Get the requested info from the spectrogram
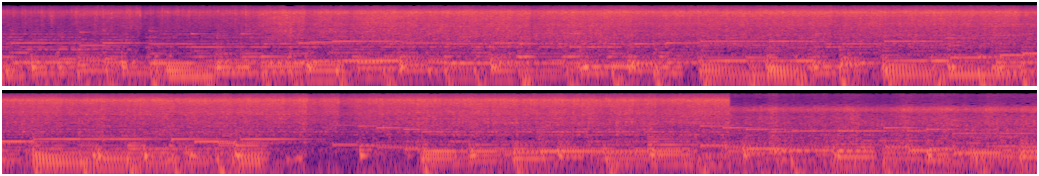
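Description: Broccoli and sliced wiener sausages sizzling as they are stir-fried in a frying pan, the sizzle growing louder about two seconds in and dropping back near the end.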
